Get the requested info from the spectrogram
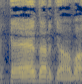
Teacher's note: ਕੈ ਦਰ ਜਿਹੜਾ ਪਾਠ ਹੈ ਇਹ ਲਮਕਾ ਕੇ ਉਚਾਰਨ ਕਰਨਾ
